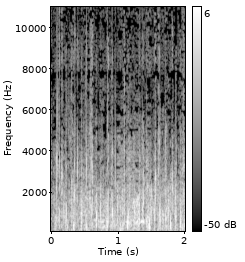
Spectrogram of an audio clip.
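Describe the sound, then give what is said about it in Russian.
Audience applause in honor of soldiers serving at the front: a dense, steady patter of many hands clapping at moderate volume, continuous and without pauses. “Я прошу всех аплодисменты парням.”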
